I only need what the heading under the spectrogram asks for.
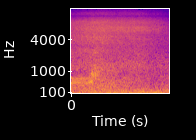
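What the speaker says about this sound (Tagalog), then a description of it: "Grabe talaga pressure ng hangin" Strong wind by the sea, a loud continuous rushing roar with a steady surf-like wash and no break.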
